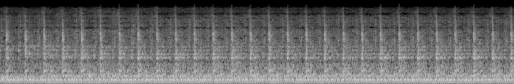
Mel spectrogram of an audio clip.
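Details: BMW E39, engine idling, rear wheel spinning: steady rhythmic metallic knock that speeds with wheel speed and grows louder when the handbrake is raised; handbrake shoes loose in the rear drum, cable previously cut.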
